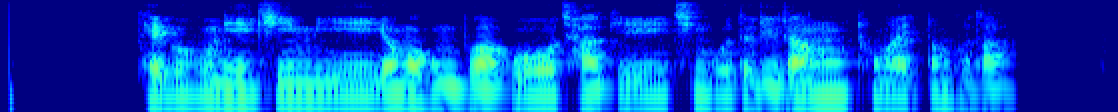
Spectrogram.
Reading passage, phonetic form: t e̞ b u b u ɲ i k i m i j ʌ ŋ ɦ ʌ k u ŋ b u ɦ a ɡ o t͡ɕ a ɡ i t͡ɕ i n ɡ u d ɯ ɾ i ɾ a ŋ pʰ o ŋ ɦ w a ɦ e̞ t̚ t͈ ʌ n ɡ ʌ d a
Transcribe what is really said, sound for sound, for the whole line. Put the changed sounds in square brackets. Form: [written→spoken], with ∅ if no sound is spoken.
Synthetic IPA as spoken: t e̞ b u b u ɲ i k i m i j ʌ ŋ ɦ ʌ k [u→o] ŋ b u ɦ a ɡ o t͡ɕ a ɡ i [t͡ɕ→t͡ɕʰ] i n ɡ u d ɯ ɾ i ɾ a ŋ [pʰ→tʰ] o ŋ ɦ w a ɦ e̞ t̚ t͈ ʌ n ɡ ʌ d a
